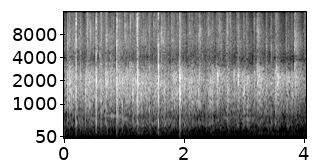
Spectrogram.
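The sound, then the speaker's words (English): An audience applauds the first pastor to serve in the church building and his wife as they stand. It is a steady, dense wash of many hands clapping, with a few sharper, louder claps standing out near the start, then thinning slightly toward the end. “Can we give him some love and applause and his wife?”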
